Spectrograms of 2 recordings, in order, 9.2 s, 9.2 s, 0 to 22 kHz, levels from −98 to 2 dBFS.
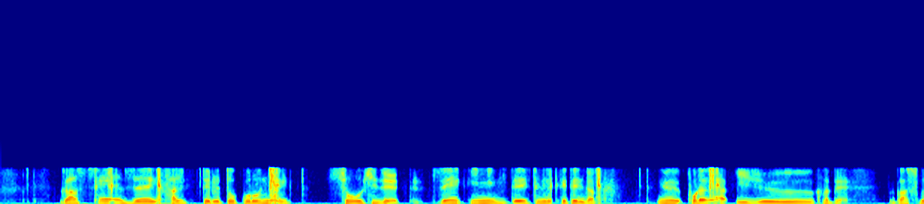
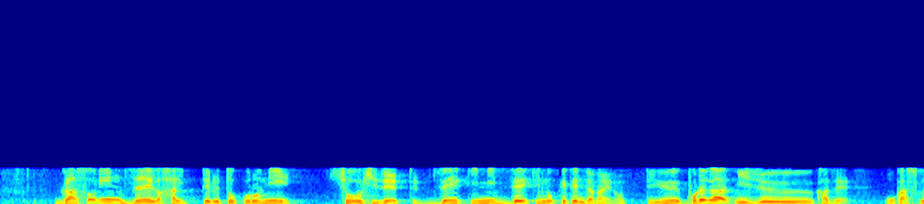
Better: second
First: noise reduction (neural diffusion model UNIVERSE++)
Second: none

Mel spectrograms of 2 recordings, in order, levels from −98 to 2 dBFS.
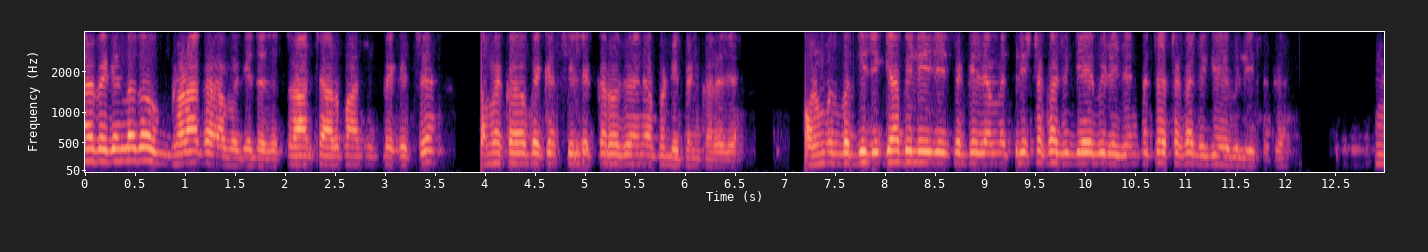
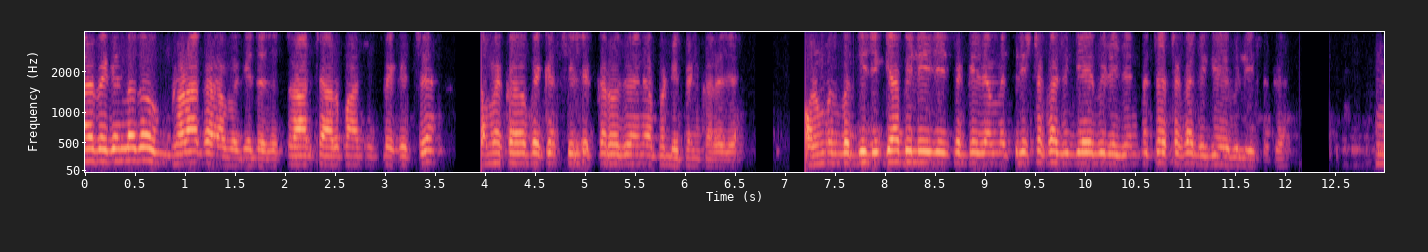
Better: second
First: noise reduction (neural mask model Resemble Enhance denoiser)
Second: none

